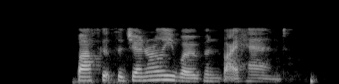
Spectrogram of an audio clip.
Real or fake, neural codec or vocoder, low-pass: real; none; 5.4 kHz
